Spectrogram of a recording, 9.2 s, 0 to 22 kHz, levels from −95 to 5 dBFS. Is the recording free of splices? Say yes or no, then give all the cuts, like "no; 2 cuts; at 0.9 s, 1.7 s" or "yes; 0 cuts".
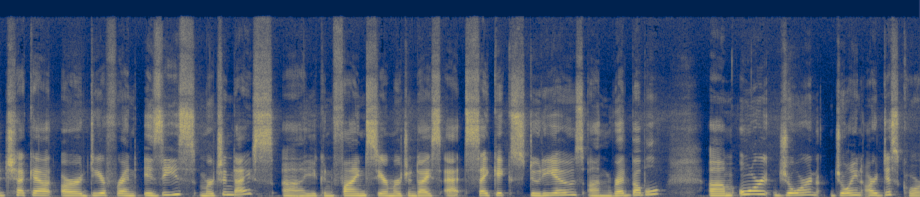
yes; 0 cuts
